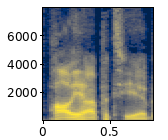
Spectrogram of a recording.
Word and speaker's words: Palihapitiya: Close enough. Chamath Palihapitiya, but you were I was oh, I forget I forget a couple couple uh syllables in the in the last name.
